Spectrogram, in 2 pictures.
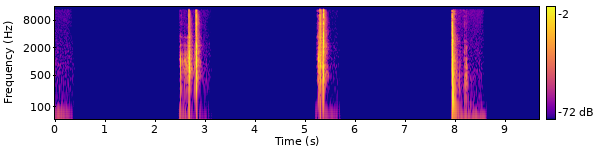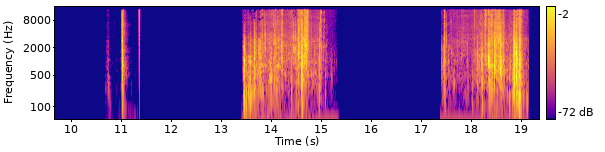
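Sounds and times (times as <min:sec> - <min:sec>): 
plastic case opening and closing: 0:02.5 - 0:03.0, 0:05.3 - 0:05.6, 0:13.4 - 0:15.4, 0:17.4 - 0:19.2.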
